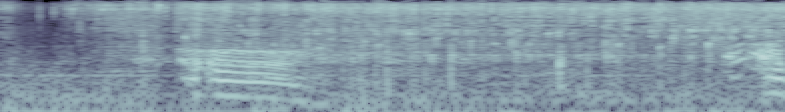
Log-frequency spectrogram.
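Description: Fish fries in hot cooking oil, a loud, continuous crackling sizzle that swells just after the start and keeps going, with a brief voice-like sound early on.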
